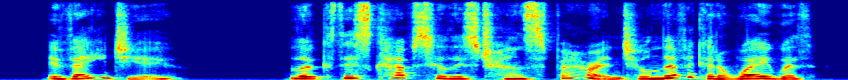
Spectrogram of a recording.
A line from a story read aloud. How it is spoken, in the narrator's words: He laughed harshly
